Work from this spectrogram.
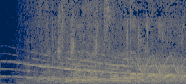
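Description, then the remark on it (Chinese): A police car siren wails in repeated rising and falling sweeps, growing slightly louder after the first half-second and holding steady over a busy, cluttered background. “狮子则是站在两个小偷身上，一直到警察赶来为止。”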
